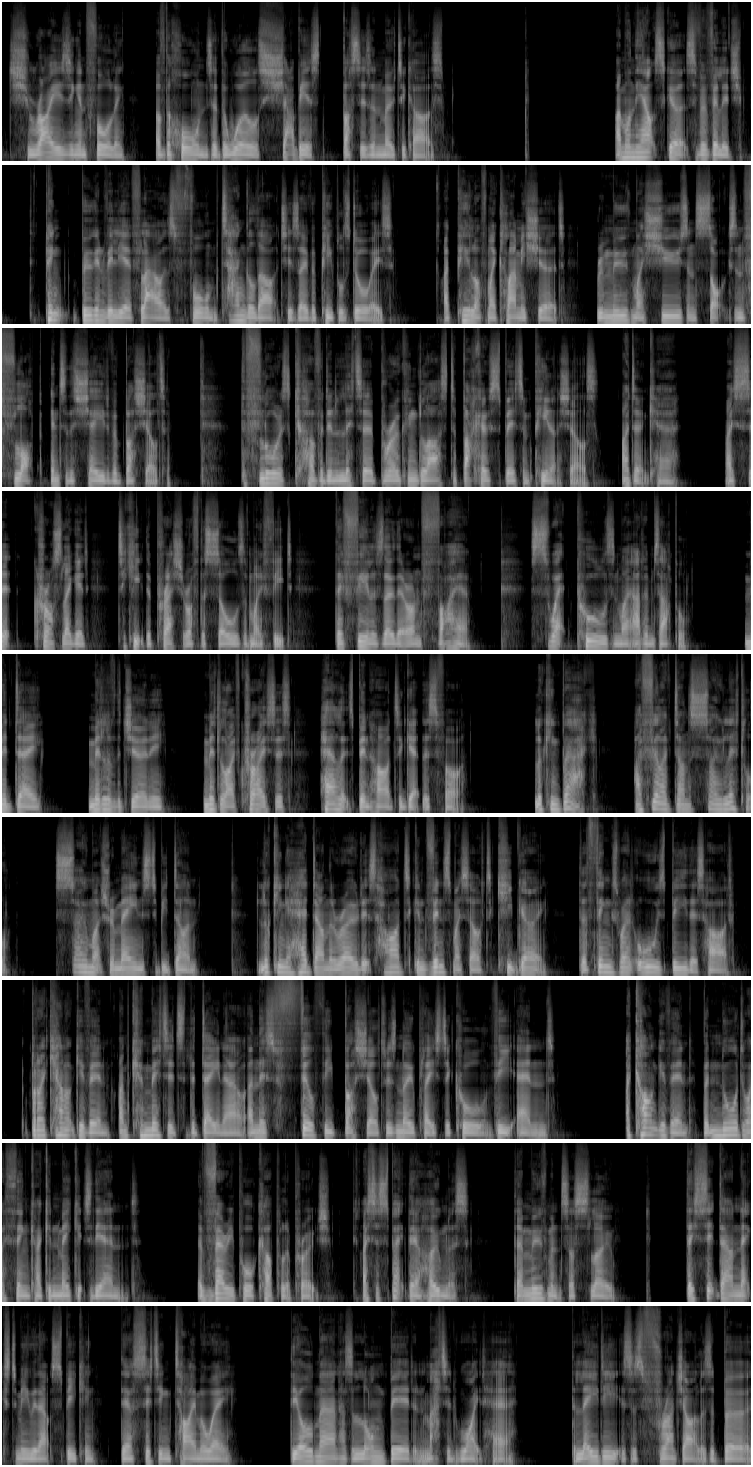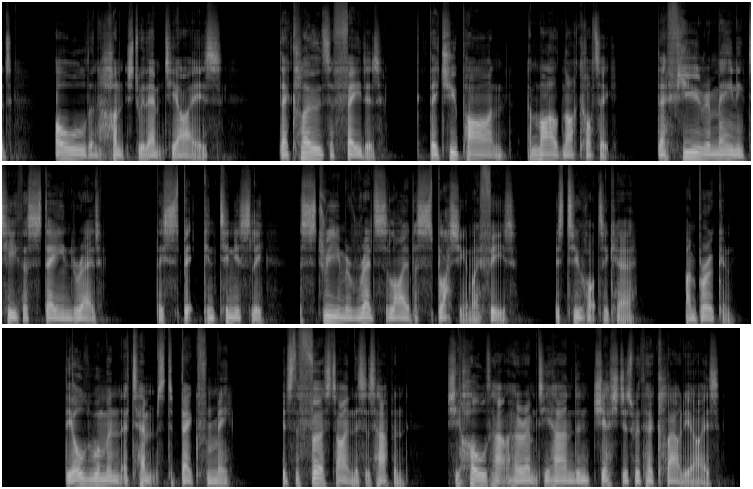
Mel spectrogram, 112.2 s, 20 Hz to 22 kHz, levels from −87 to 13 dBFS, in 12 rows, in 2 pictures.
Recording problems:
none

